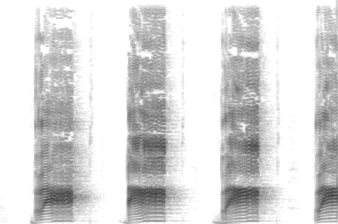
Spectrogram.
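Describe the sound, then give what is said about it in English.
Four loud, evenly spaced duck quacks, each a nasal, harmonic-rich honk about half a second long, blown on a hand-cupped duck call, with the hand moved to change the quack, and short silences between. “you're getting you're getting a different duck by moving your hand.”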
